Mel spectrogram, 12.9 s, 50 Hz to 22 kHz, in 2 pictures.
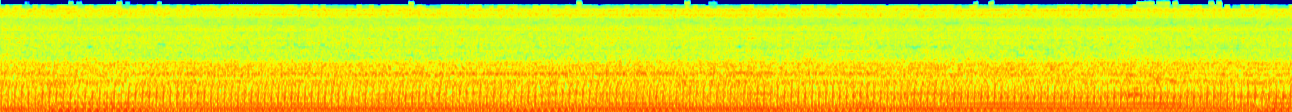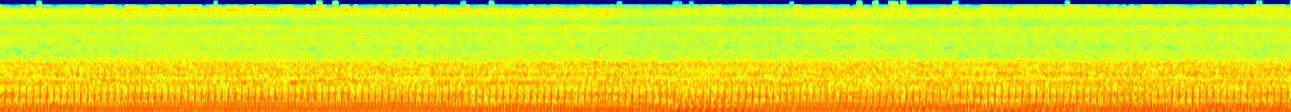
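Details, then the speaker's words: Swisher 7 hp Briggs & Stratton log splitter engine after carburetor cleaning for surging and rough idle: steady, even idle with a smooth low drone, no hunting or surging; runs normally now. "Ta-da! Good. Nice, easy fix."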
